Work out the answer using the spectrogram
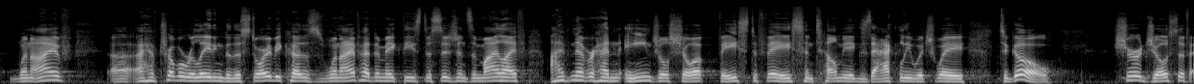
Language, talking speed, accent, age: English, 205 wpm, American, 30-49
